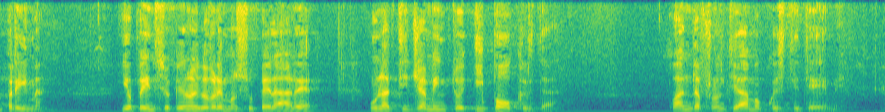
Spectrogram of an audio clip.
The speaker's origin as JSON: {"language": "Italian", "region": "Calabria", "country": "Italy", "said": "Io sono calabrese, come si sente dall'accento"}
